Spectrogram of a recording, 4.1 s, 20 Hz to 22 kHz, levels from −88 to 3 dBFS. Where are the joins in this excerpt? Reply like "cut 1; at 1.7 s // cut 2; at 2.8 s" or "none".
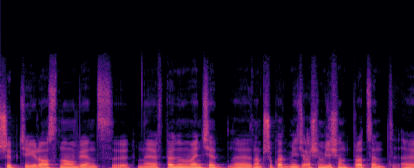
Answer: cut 1; at 1.3 s // cut 2; at 2.5 s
